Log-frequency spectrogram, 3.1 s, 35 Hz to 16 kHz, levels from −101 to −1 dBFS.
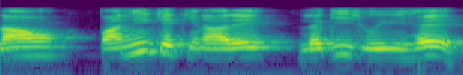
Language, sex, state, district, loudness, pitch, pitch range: Hindi, male, Uttar Pradesh, Lucknow, -18 LUFS, 170 Hz, 160-185 Hz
